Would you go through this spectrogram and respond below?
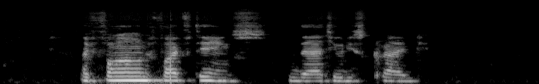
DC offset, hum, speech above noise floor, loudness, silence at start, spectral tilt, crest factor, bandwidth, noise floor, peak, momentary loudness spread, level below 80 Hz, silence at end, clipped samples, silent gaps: under 0.1%; none; 51 dB; -20 LUFS; 0.8 s; -7 dB/octave; 18 dB; 12 kHz; -70 dBFS; -4 dBFS; 18 LU; -56 dBFS; 1.25 s; under 0.1%; none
